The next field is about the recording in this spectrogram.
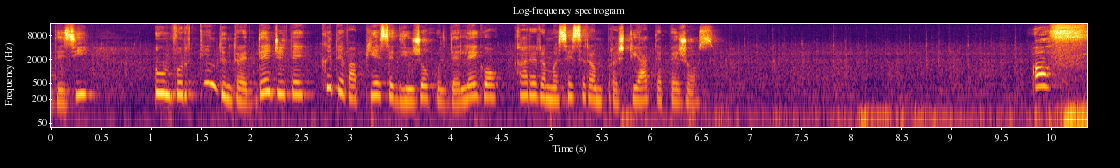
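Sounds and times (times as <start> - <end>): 
speech: 0.0 - 6.9
heavy autumn rain drumming on surfaces: 0.0 - 10.3
low rumble: 6.6 - 10.3.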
